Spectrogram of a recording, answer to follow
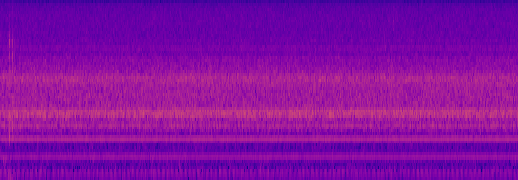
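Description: Steady electrical hum and hiss with several constant tones. There is a single short click just after the start.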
